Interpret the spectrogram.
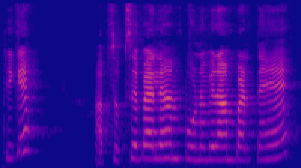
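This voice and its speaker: Woman teacher, slightly high, bright voice, patient, quizzes the class as she explains. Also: fairly even intonation, normal speed. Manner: explains patiently, asks the class questions and answers them herself. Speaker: school teacher. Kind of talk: classroom grammar lesson.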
